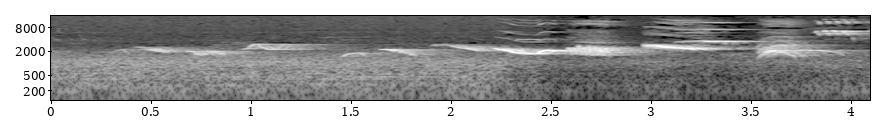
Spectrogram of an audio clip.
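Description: Outdoor ambience with a low, steady background hum and several small birds chirping and twittering, their calls growing busier and brighter toward the end. Recorded at 10:22 a.m. on Monday, May 24, 2021, at the Dalbusch Miners Settlement, former Dalbusch Colliery, Gelsenkirchen, with an unpaved road, a high-voltage pylon and old miners' houses.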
